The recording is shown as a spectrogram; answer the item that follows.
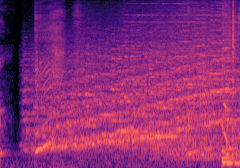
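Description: Dramatic background-score swell: a sustained synthesized chord that enters just after the start and rises slowly in pitch, a reaction sting under a shocked close-up.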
